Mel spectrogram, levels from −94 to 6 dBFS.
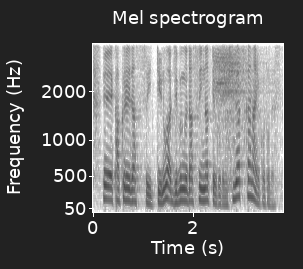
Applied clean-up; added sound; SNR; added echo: none; none; none; none.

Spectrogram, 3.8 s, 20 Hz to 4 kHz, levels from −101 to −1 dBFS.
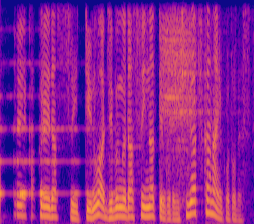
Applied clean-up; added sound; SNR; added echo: neural mask model RNNoise.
